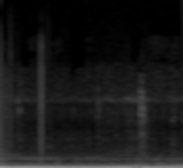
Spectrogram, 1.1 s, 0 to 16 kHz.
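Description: Alfa Romeo 147 GTA on a road test, its engine giving a loud, steady low rumble heard close and inside the car, with no talk over it.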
